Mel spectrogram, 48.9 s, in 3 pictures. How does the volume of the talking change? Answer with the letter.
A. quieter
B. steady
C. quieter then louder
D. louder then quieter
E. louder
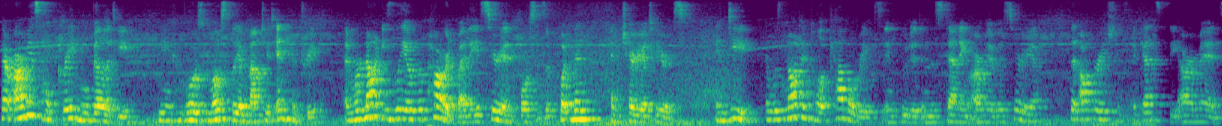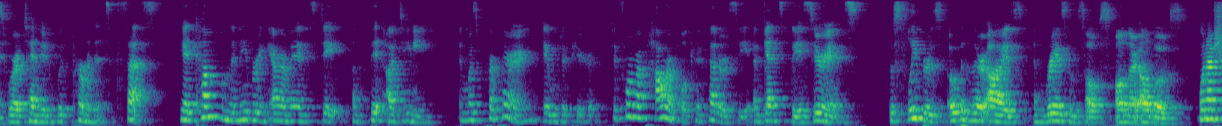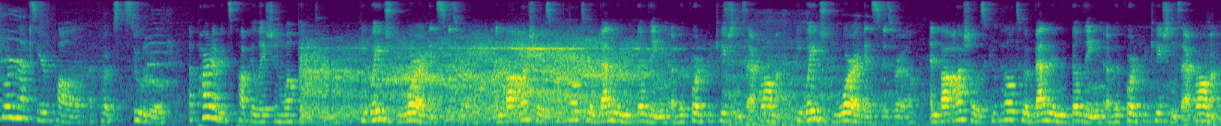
C.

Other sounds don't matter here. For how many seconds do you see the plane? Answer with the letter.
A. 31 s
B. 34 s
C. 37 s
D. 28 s
D.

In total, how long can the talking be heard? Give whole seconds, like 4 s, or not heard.
49 s.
